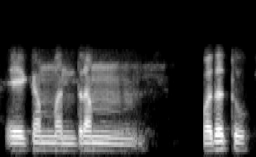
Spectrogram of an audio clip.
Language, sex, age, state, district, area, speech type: Sanskrit, male, 18-30, Maharashtra, Nagpur, urban, conversation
